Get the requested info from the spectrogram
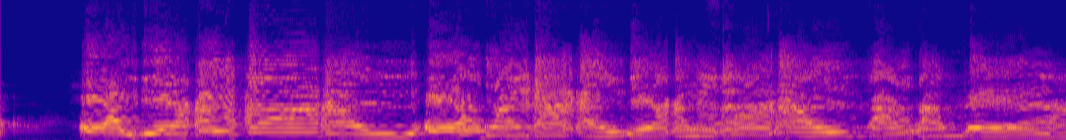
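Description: Electric guitar played through a Banshee talk box, a lead line of single notes starting about a second in. The player's mouth on the tube shapes the vowels without voicing them, so the notes take on a vowel-like, talking quality, picked up by a microphone at the mouth.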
